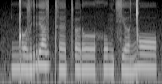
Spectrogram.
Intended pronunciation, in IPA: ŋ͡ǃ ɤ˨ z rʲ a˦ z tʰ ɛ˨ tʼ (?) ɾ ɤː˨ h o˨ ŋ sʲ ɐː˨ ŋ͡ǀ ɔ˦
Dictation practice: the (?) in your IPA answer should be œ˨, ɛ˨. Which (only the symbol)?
œ˨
